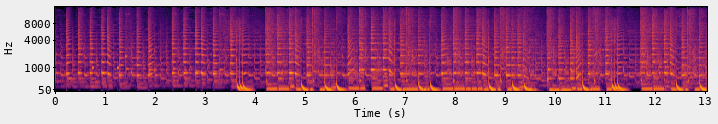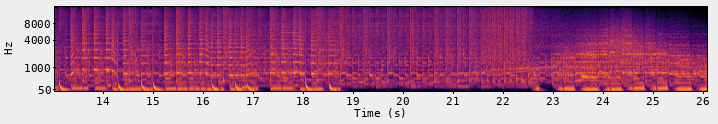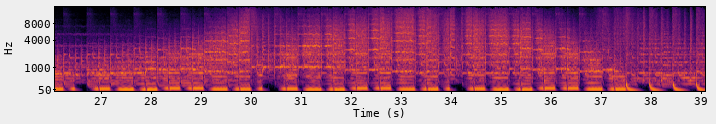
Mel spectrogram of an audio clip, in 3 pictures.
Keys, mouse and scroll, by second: 1.2 ctrl+k, 10.2-10.6 scroll down 1, 21.7 double click, 34.3 double click.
